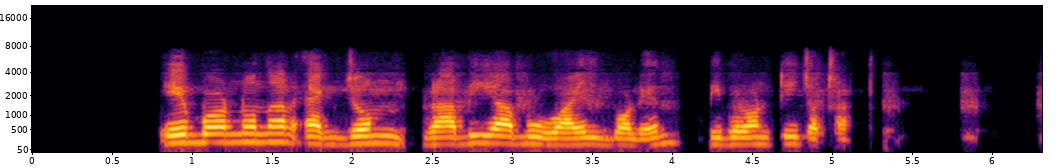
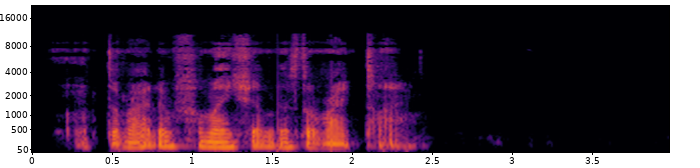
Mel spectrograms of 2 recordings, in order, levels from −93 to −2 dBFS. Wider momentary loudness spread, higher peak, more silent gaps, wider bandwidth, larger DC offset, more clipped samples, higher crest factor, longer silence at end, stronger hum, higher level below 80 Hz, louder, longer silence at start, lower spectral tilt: second, 9 LU vs 13 LU; first, -2 dBFS vs -16 dBFS; first, 4.13-4.17 s vs none; second, 7 kHz vs 11.5 kHz; neither; neither; second, 14 dB vs 20 dB; second, 1.2 s vs 1.6 s; neither; second, -62 dBFS vs -56 dBFS; first, -15 LUFS vs -34 LUFS; first, 0.8 s vs 0.25 s; first, -7.5 dB/octave vs -6 dB/octave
